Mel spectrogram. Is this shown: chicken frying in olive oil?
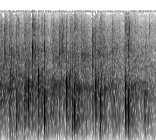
no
